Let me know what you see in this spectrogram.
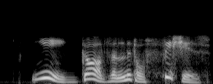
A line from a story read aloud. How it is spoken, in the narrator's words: Francis exclaimed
